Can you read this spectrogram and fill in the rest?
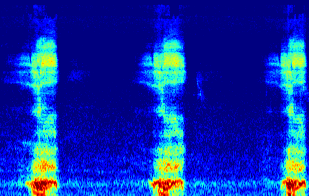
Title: Birthday snore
